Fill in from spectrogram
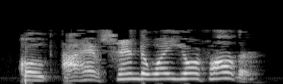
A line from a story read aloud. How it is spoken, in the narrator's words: she cried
